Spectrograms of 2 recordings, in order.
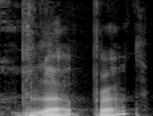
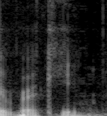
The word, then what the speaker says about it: Brooke: How do I say her last name, bro? Brooke? Yeah. I was going to say Brookie.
